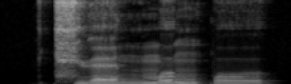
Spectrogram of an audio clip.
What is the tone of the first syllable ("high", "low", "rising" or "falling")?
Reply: low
